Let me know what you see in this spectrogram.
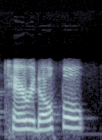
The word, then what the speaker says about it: Pteridophobia: And this is the P is silent. Pteridophobia. – What is that a fear of? – Fear of ferns. F-E-R-N-S.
